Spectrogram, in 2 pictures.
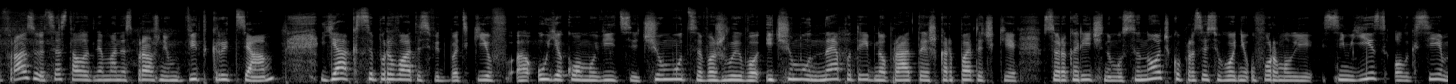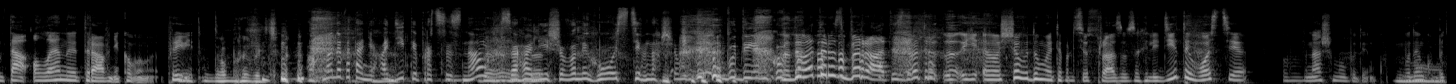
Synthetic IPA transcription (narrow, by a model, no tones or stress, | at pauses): fɾɑzʊjʊt̪sɛst̪ɑlˠɔd̪lʲɐmɛnɛspɾɑwʒnʲɛmʋʲid̪kɾɪtʲːamjɐksepeɾʊʋɑt̪ɪsʲʋʲid̪̚bɐtʲkʲiwujɐkɔmʊʋʲit͡sʲːit͡ʃɔmut̪sɛʋɐʒlˠɪʋɔʔit͡ʃɔmunɛpɔt̪ɾʲibnɔpɾɑt̪ɪʃkɐrpɛt̪ɔt͡ʃkɪsɔɾɔkɐɾʲit͡ʃnɔmʊsɪnɔt͡ʃkʊpɾɔt̪sɛsʲɔɦɔdʲnʲiʔufɔrmʊlʲisʲimjiz̥ɔlˠeksʲijɛmt̪ɐʔɔlˠɛnɔjʊt̪ɾɑwnʲikɔʋɪ̰mɪ̰pɾɪʋʲḭt̪d̪ɔbɾɪʋɪt͡ʃmɛnɛpɪt̪anʲːɐʔɐdʲit̪ɪpɾɔt̪sɛznɑjʊtʲʋzɐɦɐlʲiʃt͡ʃɔʋɔnɪɦɔsʲtʲiwnɑʃomʊbʊd̪ɪnkʊnud̪ɔʋɑjt̪ɛɾɔzbɪɾɑt̪ɪsʲd̪ɐʋajt̪ejʃt͡ʃɔʋɪd̪umɐjet̪ɛpɾɔt͡sʲifɾɑzɪʋzɐɦɐlʲidʲit̪ɪɦɔsʲtʲi | wnɑʃɔmʊbʊd̪ɪ̰nkʊ̥bʊd̪ɪnkʊbɐtʲ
